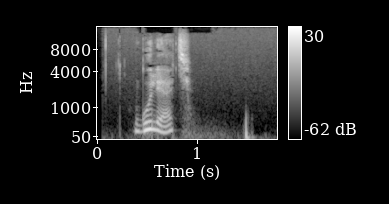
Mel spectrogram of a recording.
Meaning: 1. to walk, to go for a walk, to stroll 2. to have time-off, to have free time 3. to make merry, to enjoy oneself, to carouse 4. to make merry, to enjoy oneself, to carouse: to party
- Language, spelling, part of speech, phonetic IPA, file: Russian, гулять, verb, [ɡʊˈlʲætʲ], Ru-гулять.ogg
